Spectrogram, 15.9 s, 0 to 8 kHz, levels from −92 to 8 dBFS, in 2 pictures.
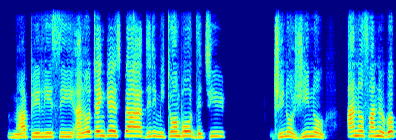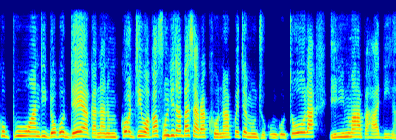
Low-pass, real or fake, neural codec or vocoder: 7.2 kHz; fake; codec, 16 kHz, 0.5 kbps, X-Codec, WavLM features, trained on Multilingual LibriSpeech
